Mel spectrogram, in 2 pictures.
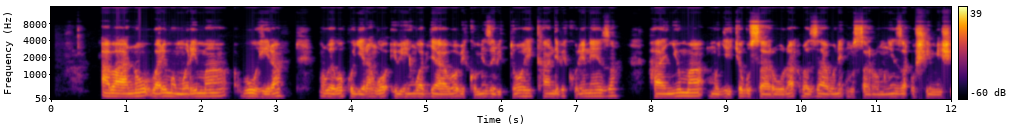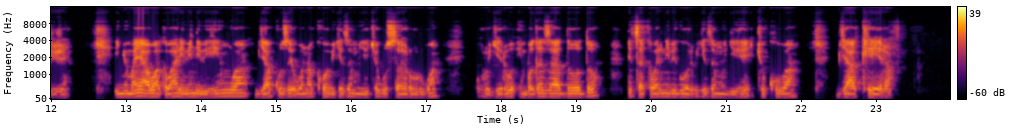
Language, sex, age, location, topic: Kinyarwanda, female, 18-24, Kigali, agriculture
